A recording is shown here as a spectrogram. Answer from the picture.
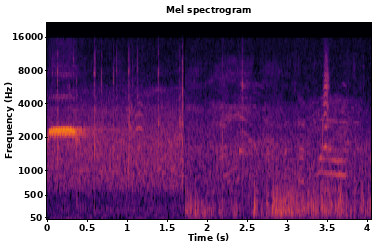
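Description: One short, steady blast of an umpire's whistle right at the start, the loudest sound. After it comes a murmur of distant voices from around the ground.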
